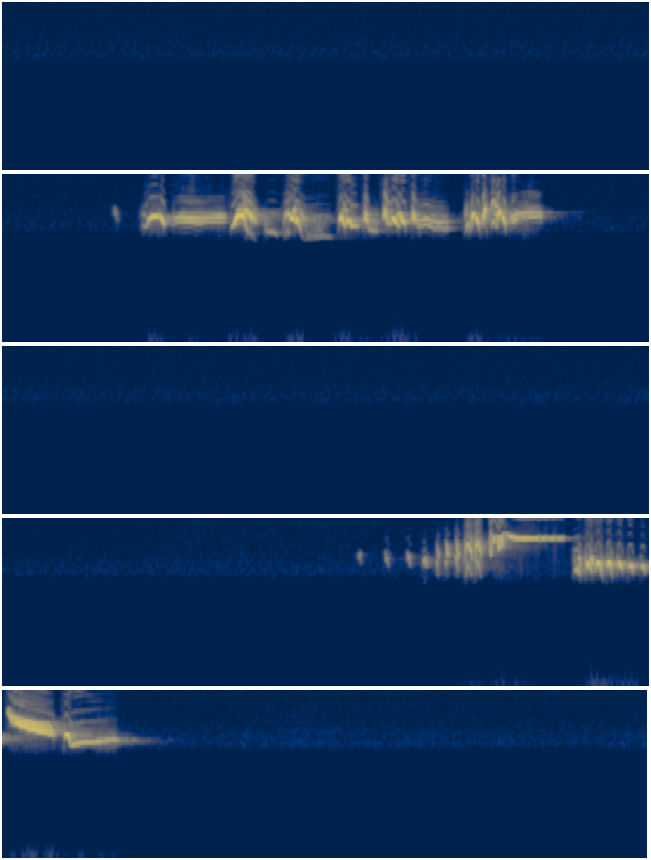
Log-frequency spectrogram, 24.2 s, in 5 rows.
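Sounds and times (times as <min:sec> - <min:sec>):
European robin singing: 0:05.7 - 0:09.0, 0:17.2 - 0:20.5.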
